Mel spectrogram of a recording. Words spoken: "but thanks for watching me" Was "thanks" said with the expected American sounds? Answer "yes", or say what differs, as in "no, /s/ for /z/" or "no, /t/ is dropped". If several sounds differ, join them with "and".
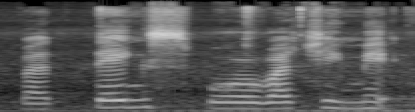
no, /t/ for /θ/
